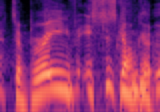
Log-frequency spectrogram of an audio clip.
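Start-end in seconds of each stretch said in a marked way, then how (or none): none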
